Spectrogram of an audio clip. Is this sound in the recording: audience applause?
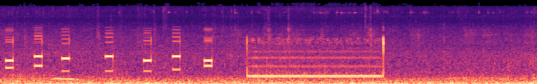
no

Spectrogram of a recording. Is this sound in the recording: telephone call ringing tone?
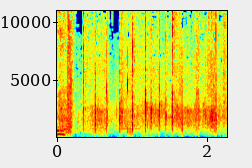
no

